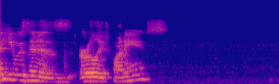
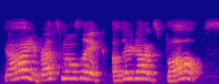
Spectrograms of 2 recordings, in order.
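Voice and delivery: Phil talking to dog; 7 semitones higher, 6 dB louder than usual. Acted. Phil voiced scolding his dog.

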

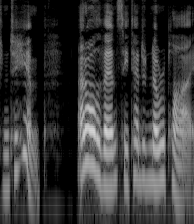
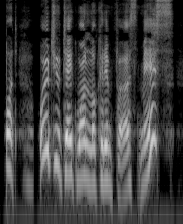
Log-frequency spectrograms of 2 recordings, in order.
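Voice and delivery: raised, louder coaxing; proud eagerness; 5 semitones higher, 6 dB louder than usual. A narrator's reading. Butler urging miss to view his captive, proud pleading. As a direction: show off your prize with pride. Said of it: "with as much pride as if Oliver".

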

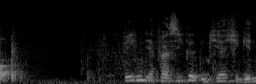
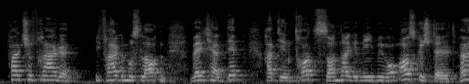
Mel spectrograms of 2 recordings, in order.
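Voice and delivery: louder, higher angry tirade; angry scolding; 4 semitones higher, 4 dB louder than usual. Acted. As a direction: tear into the officers. Boss storms in, scolding.

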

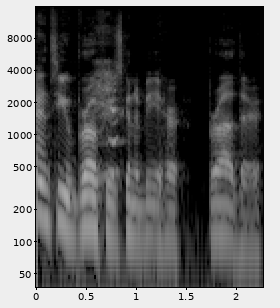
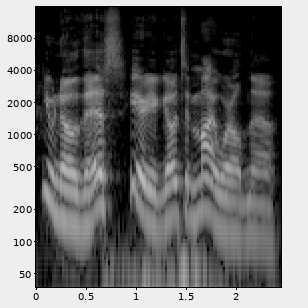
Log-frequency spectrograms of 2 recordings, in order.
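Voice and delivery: brazen copycat author; 5 semitones higher, 6 dB louder than usual. Acted. Voicing the author defending copied names.

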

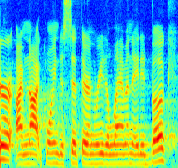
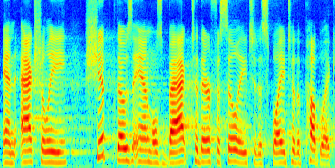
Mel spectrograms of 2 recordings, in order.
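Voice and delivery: ordinary delivery

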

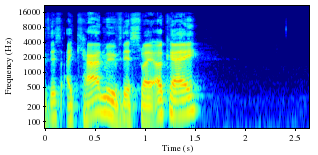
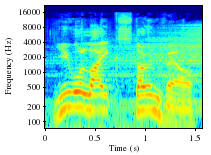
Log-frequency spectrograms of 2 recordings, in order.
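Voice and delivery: normal talking voice

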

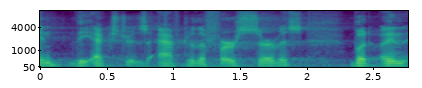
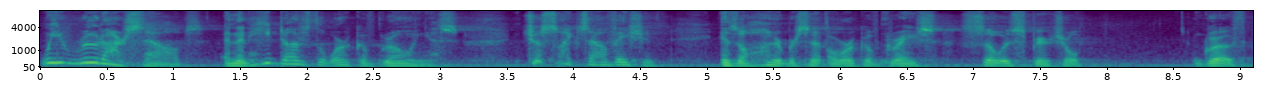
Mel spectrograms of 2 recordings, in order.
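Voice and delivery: soft preaching; 3 semitones lower, 7 dB quieter than usual. Real, not acted. Sermon turns soft and slow.

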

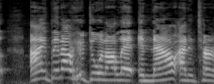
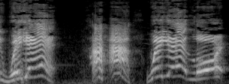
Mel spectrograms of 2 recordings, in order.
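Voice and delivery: mock cry to God; 8 semitones higher than usual. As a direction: cry out to the Lord half-joking. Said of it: "Y'all done said".

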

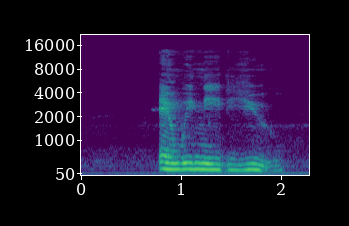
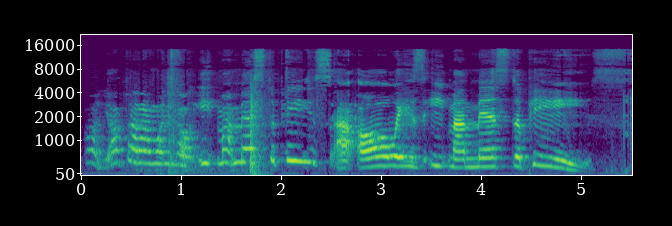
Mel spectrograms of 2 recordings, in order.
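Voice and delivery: higher and fast, teasing the audience; playful excitement; 6 semitones higher, 3 dB louder than usual. Real, not acted. Teasing viewers about eating her own dish, playfully excited. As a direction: tease them, then proudly louder.

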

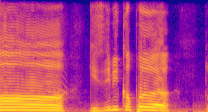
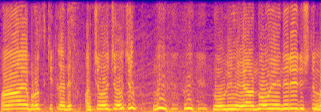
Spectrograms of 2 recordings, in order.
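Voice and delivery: panicked; 5 semitones higher than usual. Real, not acted. Player trapped behind a locked door after falling, panicked. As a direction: blurt it out pitched up, in a panic.

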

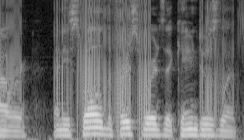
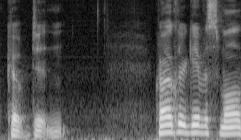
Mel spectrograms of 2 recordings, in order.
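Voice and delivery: usual speaking voice

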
